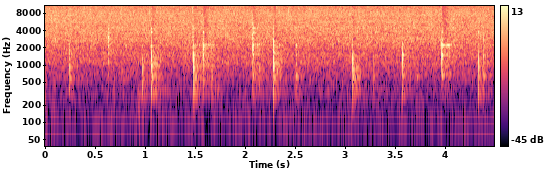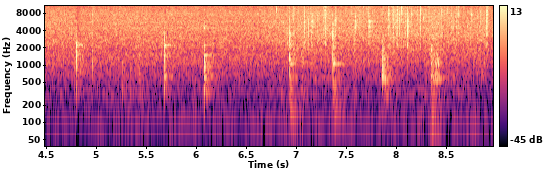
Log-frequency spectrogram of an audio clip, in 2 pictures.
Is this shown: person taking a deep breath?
no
